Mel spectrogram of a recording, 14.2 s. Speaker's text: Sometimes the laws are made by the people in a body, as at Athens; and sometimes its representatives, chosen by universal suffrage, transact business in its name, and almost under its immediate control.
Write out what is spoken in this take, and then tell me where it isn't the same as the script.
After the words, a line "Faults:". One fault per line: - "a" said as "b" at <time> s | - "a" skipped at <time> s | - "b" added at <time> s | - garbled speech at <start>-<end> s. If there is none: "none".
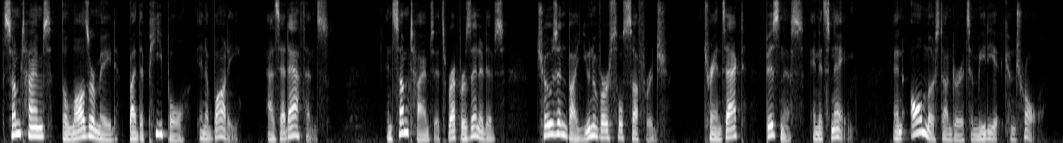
Sometimes the laws are made by the people in a body, as at Athens; and sometimes its representatives, chosen by universal suffrage, transact business in its name, and almost under its immediate control.
Faults:
none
